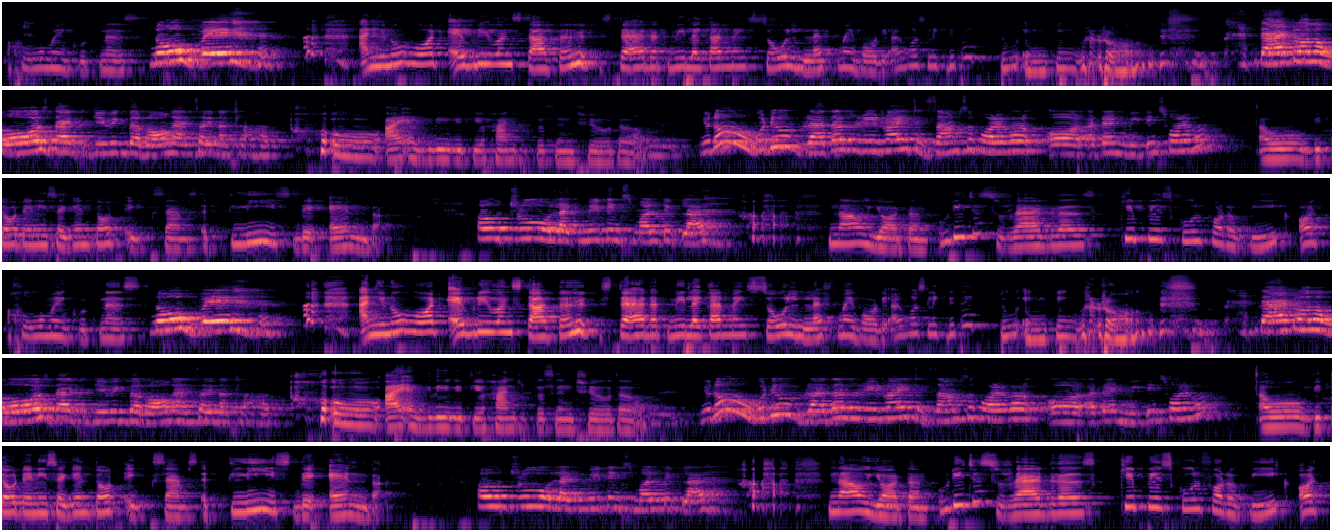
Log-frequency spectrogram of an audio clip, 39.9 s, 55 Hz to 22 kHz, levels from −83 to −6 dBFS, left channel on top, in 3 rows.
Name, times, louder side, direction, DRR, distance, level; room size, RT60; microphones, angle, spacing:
voice 1, 0.0-1.3 3.0-9.7 10.0-11.9 16.2-19.7 25.9-30.4 34.0-37.5 37.8-39.8, right 4 dB, 85° right, 1.7 m, -37 dB
voice 2, 1.5-2.8 11.9-16.0 19.5-25.4 31.3-33.9, left 1 dB, 90° left, 4.4 m, -32 dB
28.5 x 18.5 x 5.7 m
head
